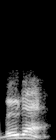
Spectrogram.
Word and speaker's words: boudin: is a destination for Boudin am I pronouncing all of this right Jeff welcome back how are you I'm doing good and yes you are pronouncing it right Boudin and did I get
